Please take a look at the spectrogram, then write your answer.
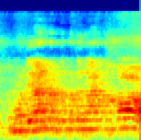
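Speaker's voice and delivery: normal talking voice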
